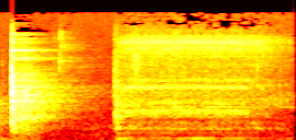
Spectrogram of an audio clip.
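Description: A sharp knock that rings off over most of a second, then a stand mixer's motor switches on about a second in and runs with a steady whir as it mixes flour into cake batter.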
